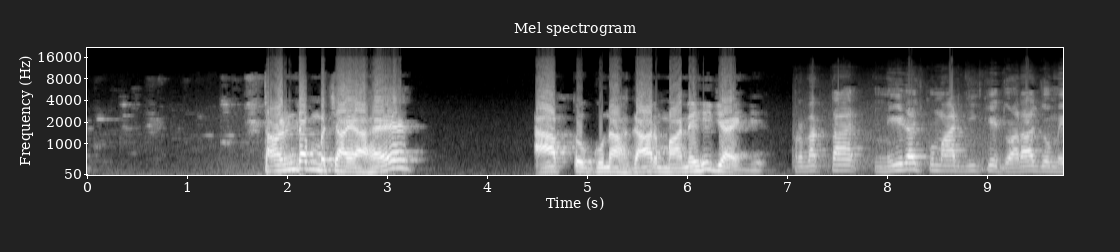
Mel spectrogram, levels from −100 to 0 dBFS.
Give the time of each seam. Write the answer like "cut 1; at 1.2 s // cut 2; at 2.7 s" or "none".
cut 1; at 7.0 s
